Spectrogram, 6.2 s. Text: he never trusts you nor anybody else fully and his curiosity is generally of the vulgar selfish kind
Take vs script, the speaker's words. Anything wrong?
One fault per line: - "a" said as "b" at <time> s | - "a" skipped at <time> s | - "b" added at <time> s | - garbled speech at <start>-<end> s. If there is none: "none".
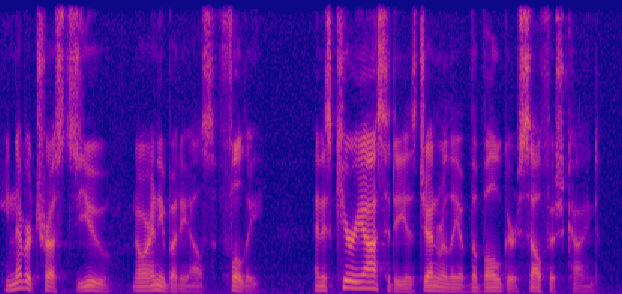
none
